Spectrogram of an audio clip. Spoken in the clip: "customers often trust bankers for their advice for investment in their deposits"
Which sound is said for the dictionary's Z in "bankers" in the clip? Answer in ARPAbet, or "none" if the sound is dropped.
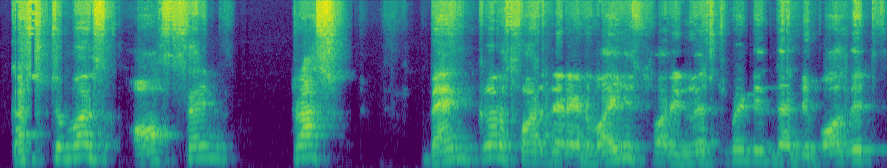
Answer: none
